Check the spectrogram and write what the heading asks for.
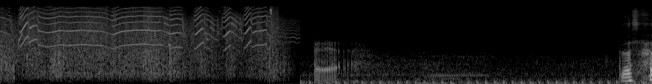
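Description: Bird-like chirping: high whistled calls gliding up and down, many in quick succession. About halfway through it cuts off suddenly and gives way to a quieter motorcycle engine idling low with a steady pulse.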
